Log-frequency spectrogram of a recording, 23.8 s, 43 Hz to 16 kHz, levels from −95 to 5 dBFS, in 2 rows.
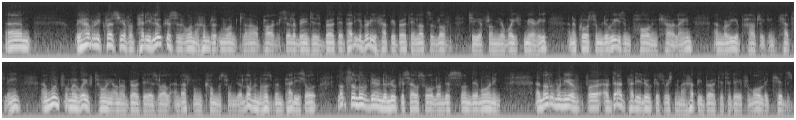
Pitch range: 110-140 Hz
